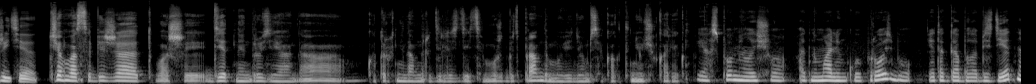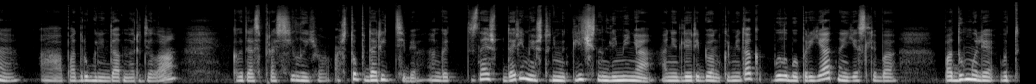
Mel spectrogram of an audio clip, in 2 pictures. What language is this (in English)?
Russian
